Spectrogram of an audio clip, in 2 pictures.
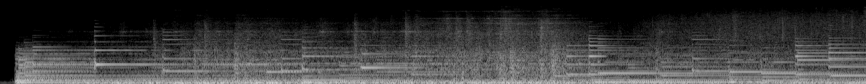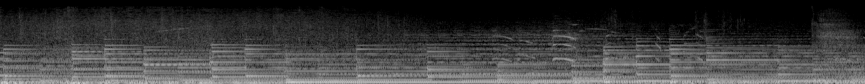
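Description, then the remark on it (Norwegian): Ambient soundscape from the Norwegian indie video game Embracelet, for PC and Nintendo Switch: a soft, steady wash like ocean surf runs throughout under sustained, gently shifting melodic tones. Fairly loud and even, with no voices. “Det her er altså lyd fra spillet Embracelet”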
